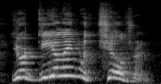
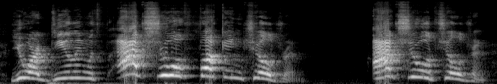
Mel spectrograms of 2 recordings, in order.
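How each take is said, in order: First: Raised, exasperated. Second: "actual" hit hard, loud, exasperated; exasperated yell landing on "actual"; stress on actual. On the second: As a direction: lean on the word "actual" in an angry shout. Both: Real, not acted. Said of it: "That's what I realized".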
